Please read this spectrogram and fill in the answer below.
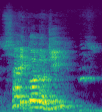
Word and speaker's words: psychology: letter P sign language P silent when you find P before s y c h when you find letter P before combination of four letters orderly as P plus S Plus y plus C plus h then letter P will be silent as psychology psychologist it is okay now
